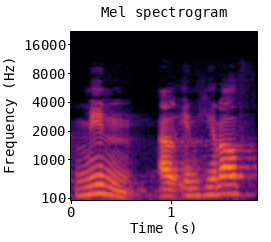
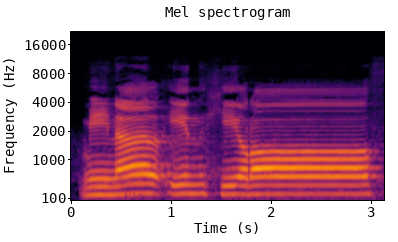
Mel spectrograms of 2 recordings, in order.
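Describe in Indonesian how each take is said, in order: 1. Min dan al diucapkan terpisah. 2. Min dan al diucapkan menyambung menjadi satu kata. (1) "Maka kita bacanya bukan min al-inhiraf" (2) "Tapi apa? Minal"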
